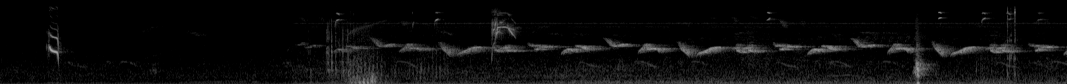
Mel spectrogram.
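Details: A male Violaceous Euphonia at a birdfeeder in the Brazilian Atlantic Forest gives a quick, chattering run of short slurred notes, about three a second, with a few knocks and taps.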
